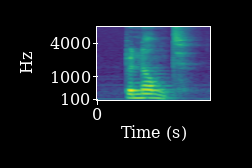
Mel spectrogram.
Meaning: 1. pier (piece of wall between two frames or openings, such as windows or doors) 2. pedestal or pillar (support piece of a mill)
- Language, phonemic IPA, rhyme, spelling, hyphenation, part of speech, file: Dutch, /pəˈnɑnt/, -ɑnt, penant, pe‧nant, noun, Nl-penant.ogg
